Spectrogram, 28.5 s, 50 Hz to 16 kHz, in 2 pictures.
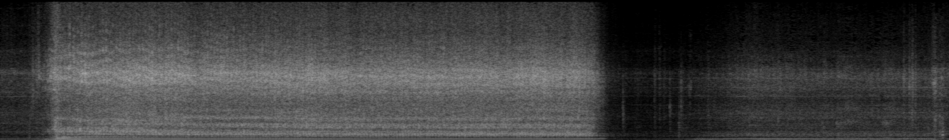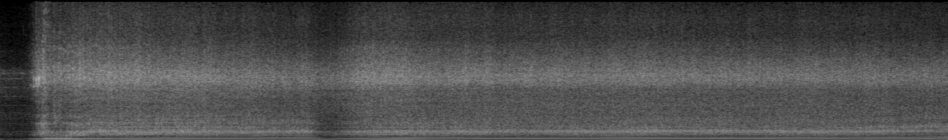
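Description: Ford Explorer's V6 engine held at high revs through a burnout, with the rear tyre spinning and smoking on the pavement. The revs fall off about nine seconds in, run lower for a few seconds, then climb and hold high again, with a short dip a few seconds later.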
